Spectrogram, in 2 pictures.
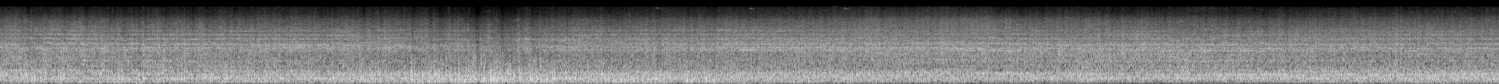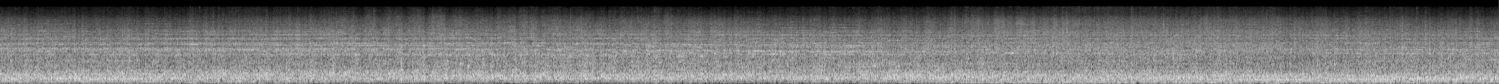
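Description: A mixed freight train of boxcars, tank cars and covered hoppers rolling past at speed, its steel wheels running steadily on the rails with a faint high squeal over the rumble.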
